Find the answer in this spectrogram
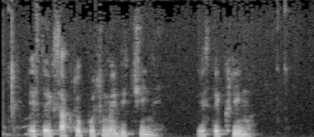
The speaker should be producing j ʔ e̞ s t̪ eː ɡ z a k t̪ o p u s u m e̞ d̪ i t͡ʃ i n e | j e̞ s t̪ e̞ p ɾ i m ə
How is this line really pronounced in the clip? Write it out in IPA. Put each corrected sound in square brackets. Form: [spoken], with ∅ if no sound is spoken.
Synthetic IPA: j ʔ e̞ s t̪ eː ɡ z a k t̪ o p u s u m e̞ d̪ i t͡ʃ i n e | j e̞ s t̪ e̞ [k] ɾ i m ə

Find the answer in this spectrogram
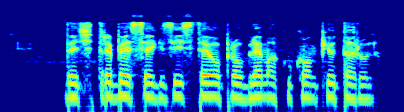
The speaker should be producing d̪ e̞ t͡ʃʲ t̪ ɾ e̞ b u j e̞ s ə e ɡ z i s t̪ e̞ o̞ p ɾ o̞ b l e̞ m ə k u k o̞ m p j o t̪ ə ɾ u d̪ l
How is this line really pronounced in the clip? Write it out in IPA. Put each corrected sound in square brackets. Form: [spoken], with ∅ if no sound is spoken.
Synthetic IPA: d̪ e̞ t͡ʃʲ t̪ ɾ e̞ b u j e̞ s ə e ɡ z i s t̪ e̞ o̞ p ɾ o̞ b l e̞ m ə k u k o̞ m p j [u] t̪ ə ɾ u [∅] l

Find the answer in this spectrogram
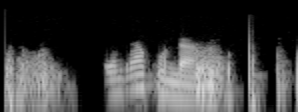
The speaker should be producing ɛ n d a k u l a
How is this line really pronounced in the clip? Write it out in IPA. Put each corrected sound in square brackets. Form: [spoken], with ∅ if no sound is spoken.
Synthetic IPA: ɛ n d a k u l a

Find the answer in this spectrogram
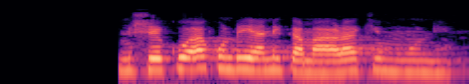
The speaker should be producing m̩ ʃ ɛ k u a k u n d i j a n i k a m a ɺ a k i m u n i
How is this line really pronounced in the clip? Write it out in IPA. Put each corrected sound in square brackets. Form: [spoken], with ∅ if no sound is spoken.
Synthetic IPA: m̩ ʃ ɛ k u a k u n d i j a n i k a m a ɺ a k i m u n i

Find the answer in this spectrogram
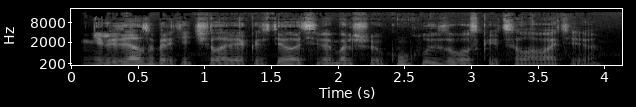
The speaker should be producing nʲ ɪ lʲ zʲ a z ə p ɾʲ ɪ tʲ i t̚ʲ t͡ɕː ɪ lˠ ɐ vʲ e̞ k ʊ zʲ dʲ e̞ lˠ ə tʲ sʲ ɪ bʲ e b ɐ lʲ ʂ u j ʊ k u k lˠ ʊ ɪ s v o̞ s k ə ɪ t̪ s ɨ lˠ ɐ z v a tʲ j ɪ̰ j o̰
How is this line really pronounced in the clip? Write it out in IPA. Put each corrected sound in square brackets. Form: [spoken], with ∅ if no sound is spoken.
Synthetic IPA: nʲ ɪ lʲ zʲ a z ə p ɾʲ ɪ tʲ i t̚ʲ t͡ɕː ɪ lˠ ɐ vʲ e̞ k ʊ zʲ dʲ e̞ lˠ ə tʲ sʲ ɪ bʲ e b ɐ lʲ ʂ u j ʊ k u k lˠ ʊ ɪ [z] v o̞ s k ə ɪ t̪ s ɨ lˠ ɐ [∅] v a tʲ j ɪ̰ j o̰

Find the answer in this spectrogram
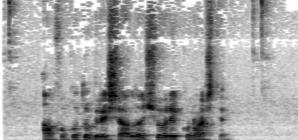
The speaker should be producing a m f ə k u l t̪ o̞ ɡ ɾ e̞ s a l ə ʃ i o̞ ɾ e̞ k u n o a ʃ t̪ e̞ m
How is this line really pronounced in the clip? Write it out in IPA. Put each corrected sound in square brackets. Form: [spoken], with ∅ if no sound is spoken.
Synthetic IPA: a m f ə k u [∅] t̪ o̞ ɡ ɾ e̞ [ʃ] a l ə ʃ i o̞ ɾ e̞ k u n o a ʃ t̪ e̞ m

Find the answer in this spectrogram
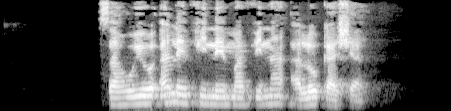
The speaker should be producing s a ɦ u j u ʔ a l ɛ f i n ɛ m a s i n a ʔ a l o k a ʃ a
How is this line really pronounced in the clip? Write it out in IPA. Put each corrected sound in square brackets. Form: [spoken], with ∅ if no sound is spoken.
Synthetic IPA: s a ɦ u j [o] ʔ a l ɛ f i n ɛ m a [f] i n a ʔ a l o k a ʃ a

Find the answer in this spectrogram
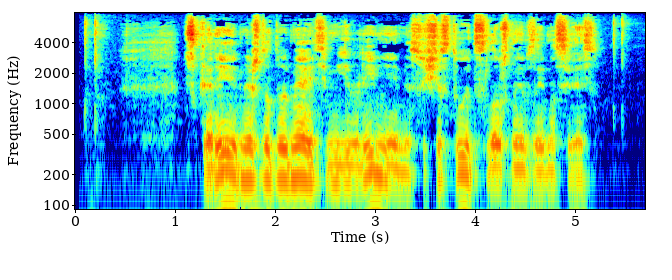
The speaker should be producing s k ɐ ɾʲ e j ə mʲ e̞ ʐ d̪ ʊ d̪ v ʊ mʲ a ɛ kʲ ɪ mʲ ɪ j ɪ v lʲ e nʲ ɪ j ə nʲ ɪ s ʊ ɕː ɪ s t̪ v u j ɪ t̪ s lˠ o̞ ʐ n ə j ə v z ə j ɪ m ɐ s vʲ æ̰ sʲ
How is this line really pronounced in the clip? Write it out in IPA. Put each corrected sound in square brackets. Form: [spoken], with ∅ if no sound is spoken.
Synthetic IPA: s k ɐ ɾʲ e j ə mʲ e̞ ʐ d̪ ʊ d̪ v ʊ mʲ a ɛ [tʲ] ɪ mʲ ɪ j ɪ v lʲ e nʲ ɪ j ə [mʲ] ɪ s ʊ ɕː ɪ s t̪ v u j ɪ t̪ s lˠ o̞ ʐ n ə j ə v z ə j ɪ m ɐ s vʲ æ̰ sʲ

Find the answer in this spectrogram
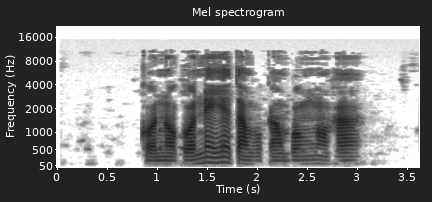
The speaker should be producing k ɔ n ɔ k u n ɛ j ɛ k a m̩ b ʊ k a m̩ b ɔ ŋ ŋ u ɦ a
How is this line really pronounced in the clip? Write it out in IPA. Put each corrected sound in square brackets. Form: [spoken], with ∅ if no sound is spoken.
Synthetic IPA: k ɔ n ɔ k [ɔ] n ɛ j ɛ [t] a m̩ b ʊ k a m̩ b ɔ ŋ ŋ [ɔ] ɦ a

